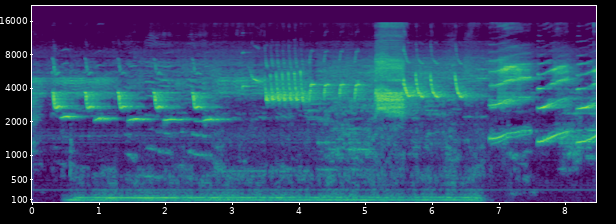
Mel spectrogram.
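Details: Varied evening song from an Asian pied starling, meant for training other birds: a row of short upslurred whistles, then rapid stuttering buzzes, a loud noisy burst and rising whistled notes, with a low hum beneath the first part.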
